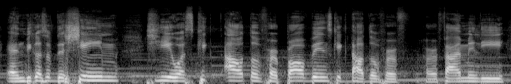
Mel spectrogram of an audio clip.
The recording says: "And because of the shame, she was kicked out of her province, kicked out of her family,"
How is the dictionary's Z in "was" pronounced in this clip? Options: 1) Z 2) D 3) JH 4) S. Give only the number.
4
